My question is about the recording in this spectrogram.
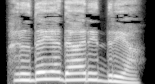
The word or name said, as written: ಹೃದಯದಾರಿದ್ರ್ಯ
